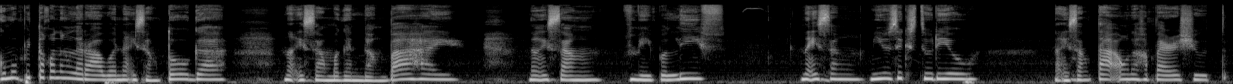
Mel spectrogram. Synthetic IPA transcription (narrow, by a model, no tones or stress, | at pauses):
ɡ̥ʊmʊpɪt̪ɐko̞nɐŋlɐɾaːwɐnɐŋʔɪsaŋt̪oːɡɐ | nɐŋʔɪsaŋmɐɡɐnd̪aŋbaːɦaj | nɐŋʔɪsaŋ | mɛjpolif | nɐŋʔɪsaŋmjuːsɪkst̪uːd̪ɪow | nɐŋʔɪsaŋt̪aːʔo̞ŋnɐkɐpɛːɹɐʃut̪̚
